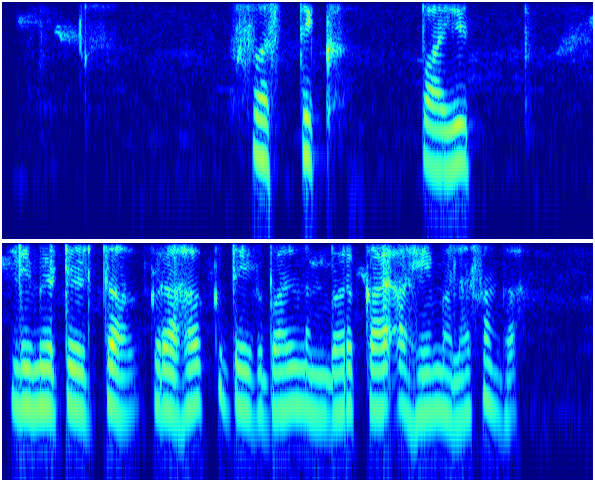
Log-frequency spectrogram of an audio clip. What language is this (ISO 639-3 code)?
mar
